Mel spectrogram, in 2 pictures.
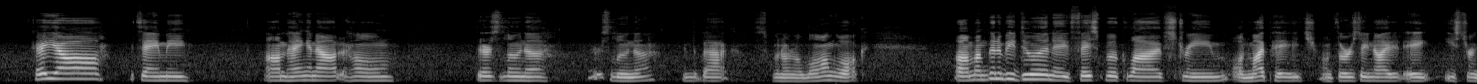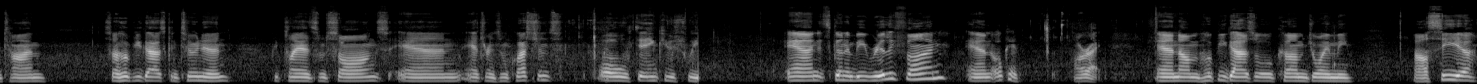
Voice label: promo

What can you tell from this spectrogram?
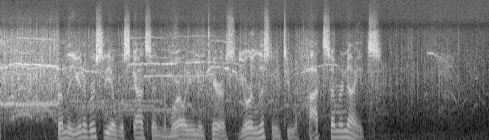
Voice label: station break

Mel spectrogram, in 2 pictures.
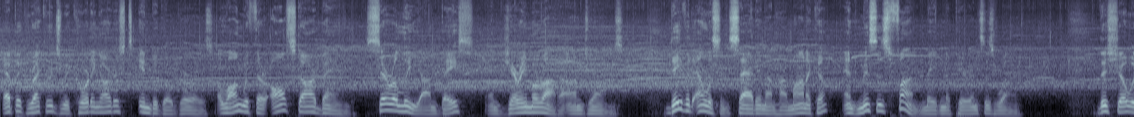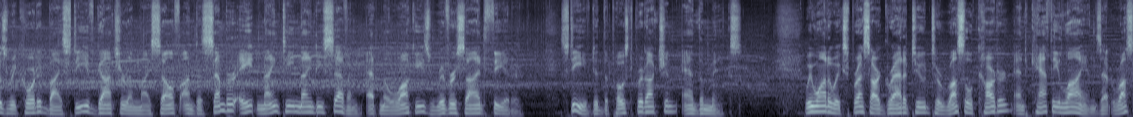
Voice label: announcer; riverside theatre; milwaukee, wisconsin

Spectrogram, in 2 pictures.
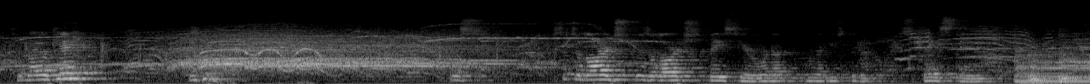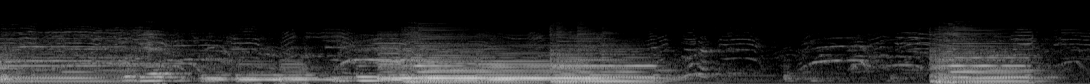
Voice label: talking with crowd; universal amphitheatre; los angeles, california

